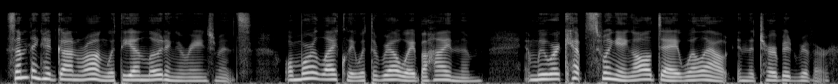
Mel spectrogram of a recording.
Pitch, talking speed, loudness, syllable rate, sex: 205 Hz, 210 wpm, -17 LUFS, 5.9 syllables/s, female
